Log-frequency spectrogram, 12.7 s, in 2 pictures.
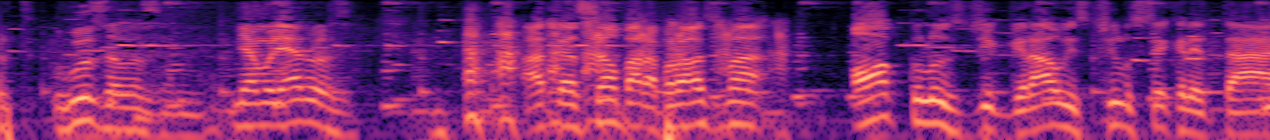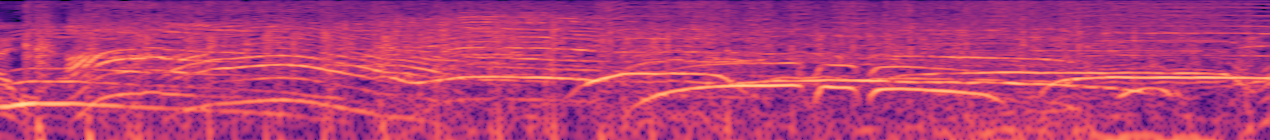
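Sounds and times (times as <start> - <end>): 
speech: 0.0 - 7.4
laughter: 2.2 - 4.2
crowd cheering and shouting: 6.5 - 12.7
audience applause: 6.7 - 12.7.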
